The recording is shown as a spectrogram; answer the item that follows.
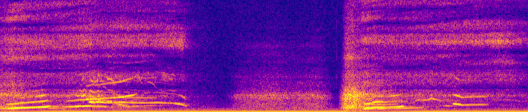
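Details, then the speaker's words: High, whistling, musical wheeze with shifting pitch on breathing, a true wheeze from narrowed airways raising concern for asthma or pneumonia. "and this makes us worry about asthma or pneumonia so if your child has a true whee and they're having problems breathing you need to see the doctor"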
